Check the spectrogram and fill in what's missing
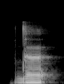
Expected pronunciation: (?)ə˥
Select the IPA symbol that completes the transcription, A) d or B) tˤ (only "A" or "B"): A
